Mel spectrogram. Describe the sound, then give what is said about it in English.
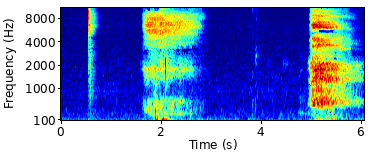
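Slow, deep breathing during a guided meditation: a brief sharp intake, then two long drawn breaths separated by quiet pauses. “Remember, find that comfortable position. Inhale. Exhale.”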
